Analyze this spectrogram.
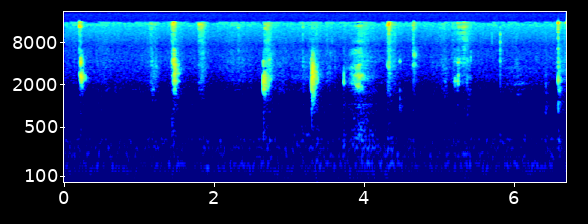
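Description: Playing cards are shuffled and tapped in the hands, with sharp papery clicks.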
